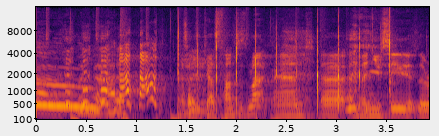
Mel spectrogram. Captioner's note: charitable applause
